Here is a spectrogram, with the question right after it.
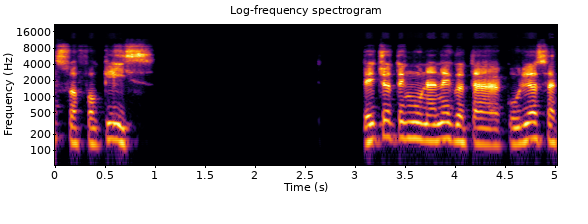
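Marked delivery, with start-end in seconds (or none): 0.0-1.0 Sofoclis with a final stressed EE sound; Modern Greek pronunciation. Shown as a demonstration. Lecturer showing Modern Greek, Sofoclis ending in stressed "klees". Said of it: "hoy en día el griego moderno sería".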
